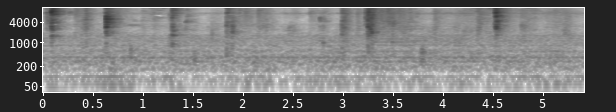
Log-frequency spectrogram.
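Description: Close-up mouth sounds of a person chewing roast pork: a handful of sharp wet smacks at irregular intervals over a faint low hum.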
